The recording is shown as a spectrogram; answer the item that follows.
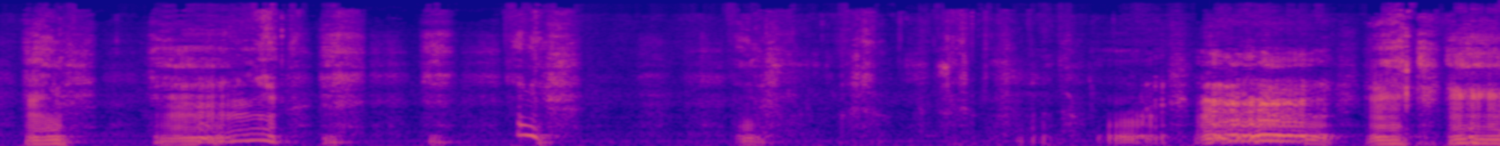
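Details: Female Labrador Retriever puppy making funny noises while playing with her owner: low, rough growling grunts in short bursts separated by quiet gaps, rising to a longer, louder whiny growl near the end.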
